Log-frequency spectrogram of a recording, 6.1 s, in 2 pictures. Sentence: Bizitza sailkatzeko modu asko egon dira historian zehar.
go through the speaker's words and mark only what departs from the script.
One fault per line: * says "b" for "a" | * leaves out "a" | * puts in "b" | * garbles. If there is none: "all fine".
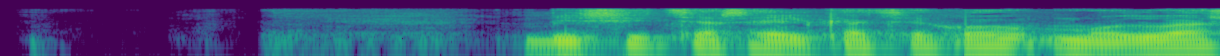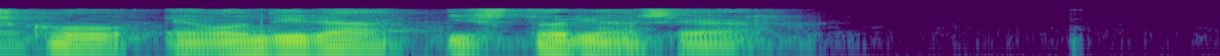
all fine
